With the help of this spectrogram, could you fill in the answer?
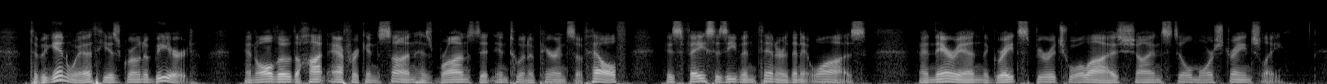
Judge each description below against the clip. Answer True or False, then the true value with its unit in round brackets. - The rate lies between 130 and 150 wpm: False (180 wpm)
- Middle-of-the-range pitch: False (110 Hz)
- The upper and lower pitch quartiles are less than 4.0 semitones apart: True (2.5 semitones)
